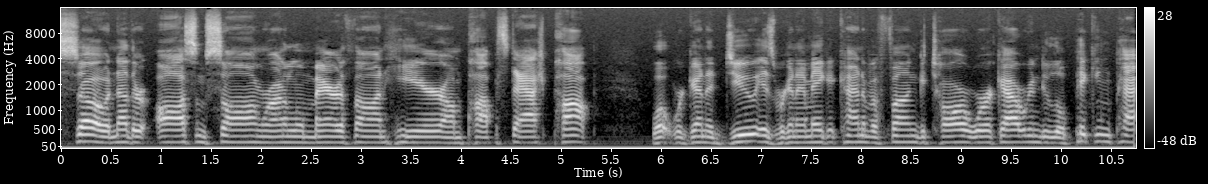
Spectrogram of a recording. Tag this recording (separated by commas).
Speech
